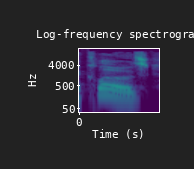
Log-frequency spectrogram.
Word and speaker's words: clothes: Or, I sure love going to Target to buy my clothes. Most of them pronounce it the C-L-O-S-E way, even though it's not how it's spelled.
